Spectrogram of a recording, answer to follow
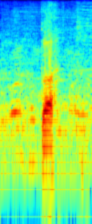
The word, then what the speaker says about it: Täht: There is the second letter is A, which is not this kind of letter the other languages doesn't have, so for sure for foreigners it's very hard to pronounce this name correctly.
